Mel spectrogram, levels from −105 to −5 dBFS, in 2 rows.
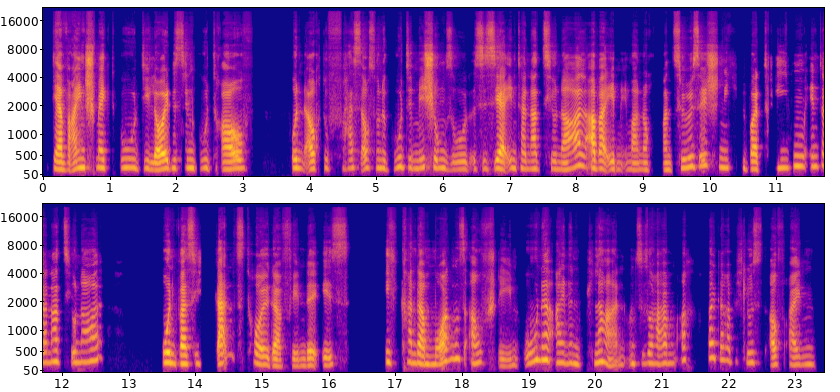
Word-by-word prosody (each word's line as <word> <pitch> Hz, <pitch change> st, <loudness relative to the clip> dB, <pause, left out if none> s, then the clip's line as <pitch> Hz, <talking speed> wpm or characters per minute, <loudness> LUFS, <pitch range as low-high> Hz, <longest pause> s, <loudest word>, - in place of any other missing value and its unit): der 170 Hz, -2 st, +8 dB
Wein 185 Hz, +6 st, +3 dB
schmeckt 205 Hz, -1 st, +2 dB
gut, 205 Hz, -2 st, -5 dB
die 195 Hz, -1 st, -5 dB
Leute 180 Hz, +4 st, +7 dB
sind 200 Hz, 0 st, -3 dB
gut 200 Hz, 0 st, -8 dB
drauf 180 Hz, +3 st, +4 dB, 0.6 s
und 200 Hz, -1 st, 0 dB
auch 180 Hz, +1 st, +3 dB
du 200 Hz, -, -11 dB
f 190 Hz, -, -21 dB
hast 200 Hz, +1 st, -7 dB
auch 200 Hz, -, -1 dB
so 205 Hz, 0 st, -9 dB
'ne 195 Hz, -3 st, -3 dB
gute 210 Hz, +5 st, -6 dB
Mischung 200 Hz, +1 st, +1 dB
so. 170 Hz, +2 st, -7 dB
Es 175 Hz, +1 st, -9 dB
ist 185 Hz, -2 st, -4 dB
sehr 190 Hz, -2 st, +7 dB
international, 185 Hz, +2 st, 0 dB
aber 190 Hz, -4 st, +6 dB
eben 170 Hz, -1 st, -3 dB
immer 160 Hz, 0 st, -6 dB
noch 165 Hz, -1 st, -8 dB, 0.2 s
französisch, 220 Hz, -, -2 dB
nicht 210 Hz, 0 st, -6 dB
übertrieben 200 Hz, +6 st, -2 dB
international. 245 Hz, +2 st, -3 dB, 0.9 s
Und 235 Hz, -3 st, +6 dB
was 205 Hz, 0 st, +6 dB
ich 210 Hz, -, -8 dB, 0.2 s
ganz 410 Hz, -3 st, +4 dB
toll 190 Hz, -6 st, +1 dB
da 160 Hz, -2 st, +2 dB
finde, 160 Hz, +2 st, -3 dB
ist: 200 Hz, -, -7 dB, 0.5 s
Ich 235 Hz, -1 st, -4 dB
kann 240 Hz, -2 st, -5 dB
da 210 Hz, -3 st, +7 dB
morgens 280 Hz, +12 st, 0 dB
aufstehen 175 Hz, -, -7 dB
ohne 295 Hz, +3 st, 0 dB
einen 220 Hz, -4 st, -5 dB
Plan 230 Hz, -5 st, -3 dB
und 210 Hz, -1 st, -9 dB
zu 210 Hz, 0 st, -14 dB
so 220 Hz, -1 st, -5 dB
haben: 220 Hz, +3 st, -5 dB
„Ach, 295 Hz, +1 st, -8 dB, 0.3 s
heute 310 Hz, -4 st, -4 dB
habe 275 Hz, -1 st, -10 dB
ich 245 Hz, -, -19 dB
Lust 230 Hz, -1 st, -9 dB
auf 180 Hz, +1 st, -2 dB
ein, 185 Hz, +1 st, -6 dB
200 Hz, 150 wpm, -25 LUFS, 180-230 Hz, 0.9 s, der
